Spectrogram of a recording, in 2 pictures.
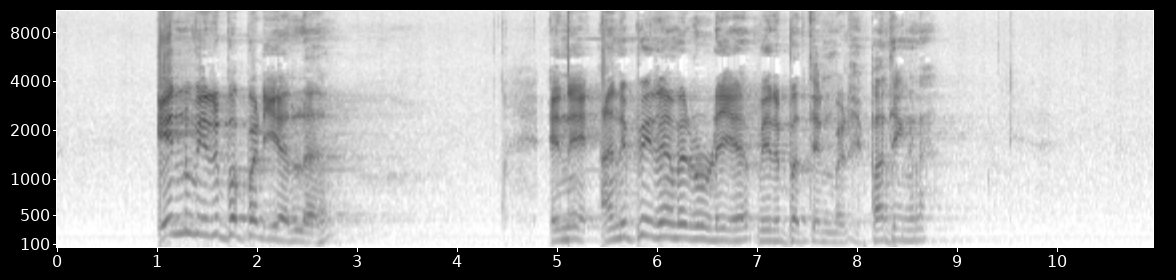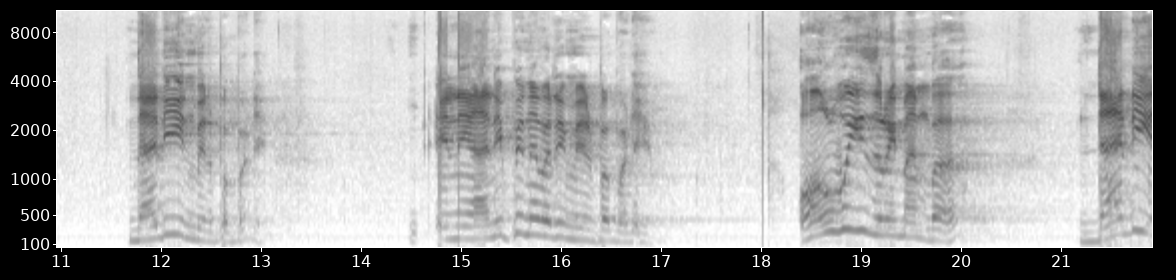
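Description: An older man speaks with animation close to a microphone, in bursts with pauses.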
